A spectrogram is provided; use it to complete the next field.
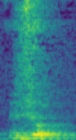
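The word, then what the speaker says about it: ρ: Resistivity मतलब रो, pronounce करते हैं हम लोग RHO जैसे रो, ठीक है?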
